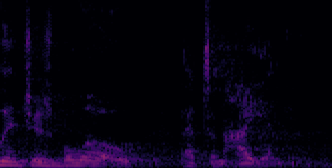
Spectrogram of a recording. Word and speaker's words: ayin: It's very, very difficult to pronounce it. It's actually, if you really, really work at it, it's the sound you make just before you vomit. It's called a glottal stop. It's a hard glottal stop.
